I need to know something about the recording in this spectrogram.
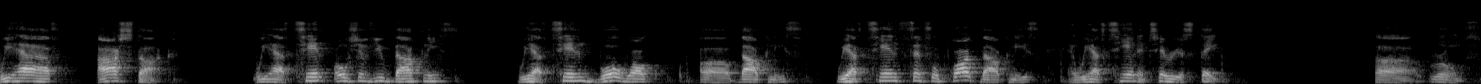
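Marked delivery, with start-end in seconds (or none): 0.0-12.2 slow, deliberate, measured delivery. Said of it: "and I wanna say it slow".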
